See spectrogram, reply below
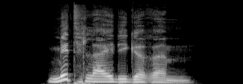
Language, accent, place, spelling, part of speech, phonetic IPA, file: German, Germany, Berlin, mitleidigerem, adjective, [ˈmɪtˌlaɪ̯dɪɡəʁəm], De-mitleidigerem.ogg
- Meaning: strong dative masculine/neuter singular comparative degree of mitleidig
